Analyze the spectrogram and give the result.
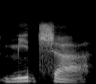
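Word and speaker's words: מדרש: You can pronounce it and you'd be absolutely correct. It's midsha. It's a little hard to pronounce because it's a couple letters that don't cooperate in the way that we'd like to think in other languages, but it's midsha.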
